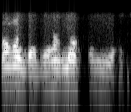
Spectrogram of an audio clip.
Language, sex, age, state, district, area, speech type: Assamese, male, 18-30, Assam, Darrang, rural, conversation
